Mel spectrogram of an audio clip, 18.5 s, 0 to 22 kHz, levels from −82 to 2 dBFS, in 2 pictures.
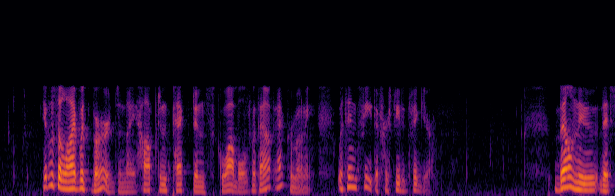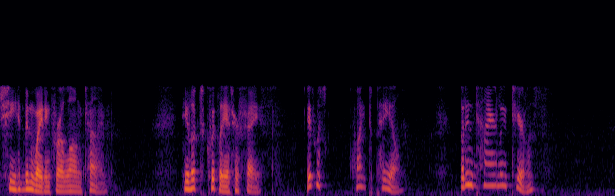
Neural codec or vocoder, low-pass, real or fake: none; 3.6 kHz; real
